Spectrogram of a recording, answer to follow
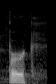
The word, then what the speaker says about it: Burke: Burke. Burke, no E. Okay. There is an E. Or no E pronunciation.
